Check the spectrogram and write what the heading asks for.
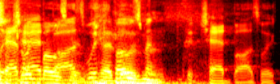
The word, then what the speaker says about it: Chadwick Boseman: No, Boswick. Chadwick Boseman.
